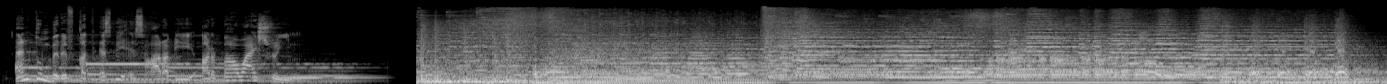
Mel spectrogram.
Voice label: arabic, newsflash; evening news bulletin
